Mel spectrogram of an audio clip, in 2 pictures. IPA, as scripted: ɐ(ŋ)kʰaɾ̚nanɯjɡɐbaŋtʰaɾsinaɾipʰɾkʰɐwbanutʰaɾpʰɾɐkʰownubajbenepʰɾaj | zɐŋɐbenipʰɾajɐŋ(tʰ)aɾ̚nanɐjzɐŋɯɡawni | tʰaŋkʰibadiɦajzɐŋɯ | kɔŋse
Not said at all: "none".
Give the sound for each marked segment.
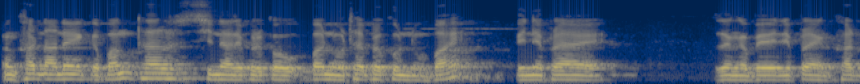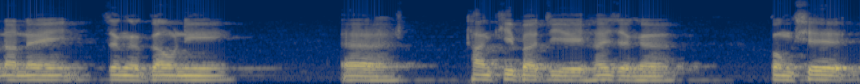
ŋ, kʰ

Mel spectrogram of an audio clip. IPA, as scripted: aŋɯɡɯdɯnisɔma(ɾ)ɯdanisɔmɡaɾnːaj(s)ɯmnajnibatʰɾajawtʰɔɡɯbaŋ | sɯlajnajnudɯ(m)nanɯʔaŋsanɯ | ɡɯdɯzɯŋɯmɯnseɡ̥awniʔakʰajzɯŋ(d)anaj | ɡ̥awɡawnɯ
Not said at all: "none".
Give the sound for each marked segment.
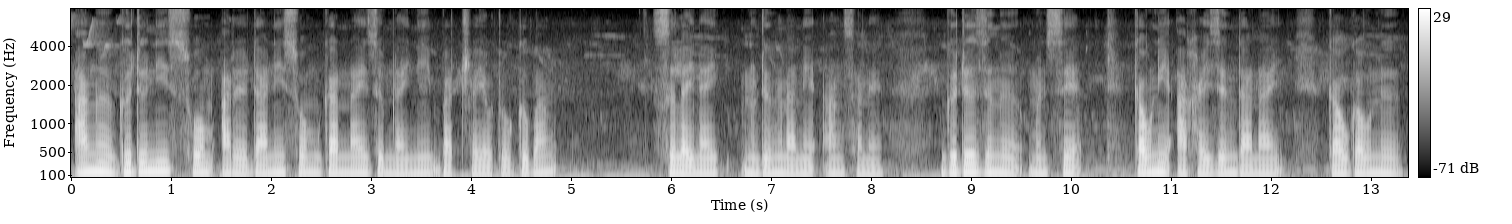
ɾ, z, ŋ, d

